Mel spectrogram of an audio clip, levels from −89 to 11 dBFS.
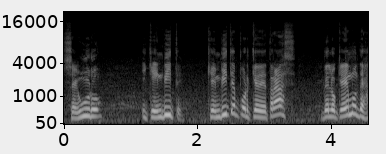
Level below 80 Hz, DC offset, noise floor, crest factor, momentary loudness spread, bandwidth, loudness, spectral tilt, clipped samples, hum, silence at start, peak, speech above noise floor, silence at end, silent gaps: -70 dBFS; under 0.1%; -56 dBFS; 16 dB; 19 LU; 12.5 kHz; -28 LUFS; -6 dB/octave; under 0.1%; none; 0.05 s; -12 dBFS; 29 dB; 0 s; none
